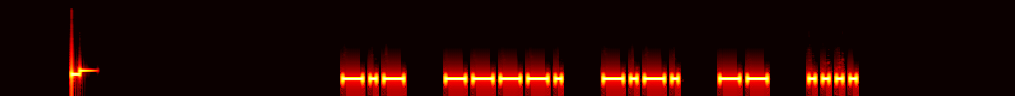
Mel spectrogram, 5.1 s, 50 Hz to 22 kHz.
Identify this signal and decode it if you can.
Morse code, heard as a keyed tone, about 36 wpm, spaced as for 25 wpm, 700 Hz. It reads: K9CMH
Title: USA Call Signs - 2x Character Spacing - 35wpm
